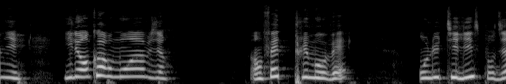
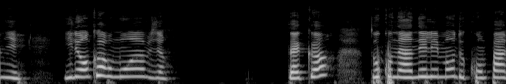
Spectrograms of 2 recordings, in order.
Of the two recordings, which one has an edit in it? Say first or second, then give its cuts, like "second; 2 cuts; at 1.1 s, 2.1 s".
first; 1 cut; at 2.3 s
